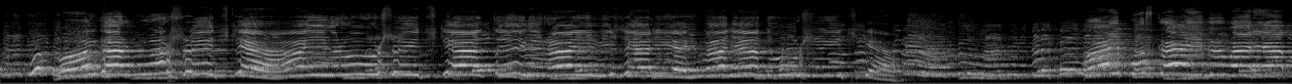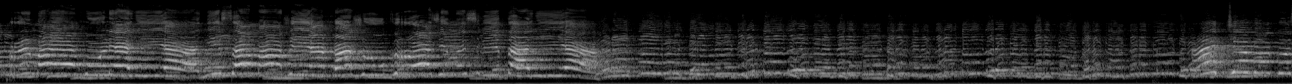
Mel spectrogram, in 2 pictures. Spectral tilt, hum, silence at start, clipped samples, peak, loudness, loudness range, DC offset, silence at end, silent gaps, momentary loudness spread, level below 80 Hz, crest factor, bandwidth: 0.5 dB/octave; none; 0 s; under 0.1%; -6 dBFS; -24 LUFS; 13 LU; 0.2%; 0 s; none; 16 LU; -74 dBFS; 18 dB; 17.5 kHz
